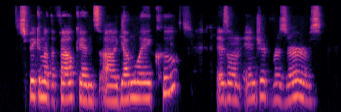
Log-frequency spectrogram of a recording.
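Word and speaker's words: Younghoe: as June calls him young ho C even though his name is pronounced young way I thought ho it's young ho young way young way I mean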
